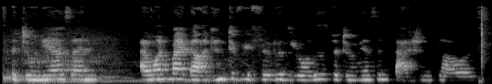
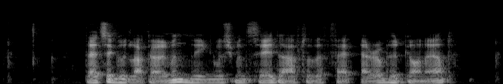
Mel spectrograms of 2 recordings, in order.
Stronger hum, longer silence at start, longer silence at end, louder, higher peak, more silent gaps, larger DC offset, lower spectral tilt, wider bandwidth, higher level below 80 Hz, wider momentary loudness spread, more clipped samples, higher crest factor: neither; second, 0.05 s vs 0.3 s; second, 0.05 s vs 0.5 s; first, -22 LUFS vs -28 LUFS; first, 0 dBFS vs -8 dBFS; neither; neither; about the same, -5 dB/octave vs -5.5 dB/octave; first, 17 kHz vs 7.8 kHz; second, -60 dBFS vs -46 dBFS; first, 12 LU vs 9 LU; neither; about the same, 22 dB vs 22 dB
